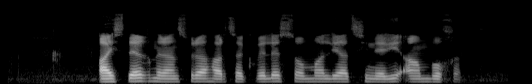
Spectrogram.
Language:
Armenian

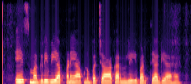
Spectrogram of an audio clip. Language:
Punjabi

